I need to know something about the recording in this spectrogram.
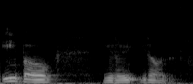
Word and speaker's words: Igbo: Okay, and Igbo, for example, with a bow and arrow, we spell B-O-W. Igbo's I-G-B-O, or the G is silent.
